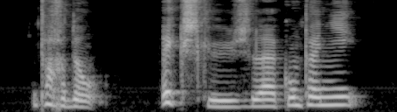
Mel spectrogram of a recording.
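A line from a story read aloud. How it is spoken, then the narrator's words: Faint, nearly gone voice. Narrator (French): fit-il d'une voix presque éteinte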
